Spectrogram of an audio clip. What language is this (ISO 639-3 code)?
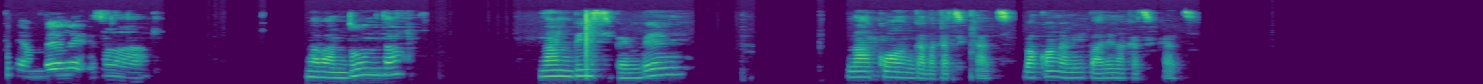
lin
